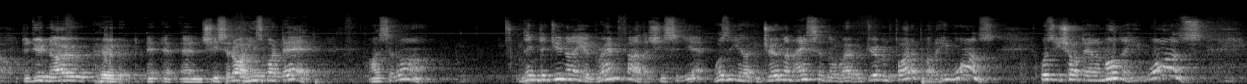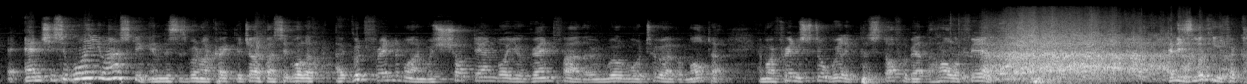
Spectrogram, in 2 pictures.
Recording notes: This recording was made on the 14th of May 2011 at the Cambridge Club, in Cambridge at the Wings Over New Zealand Aviation Forum’s annual gathering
